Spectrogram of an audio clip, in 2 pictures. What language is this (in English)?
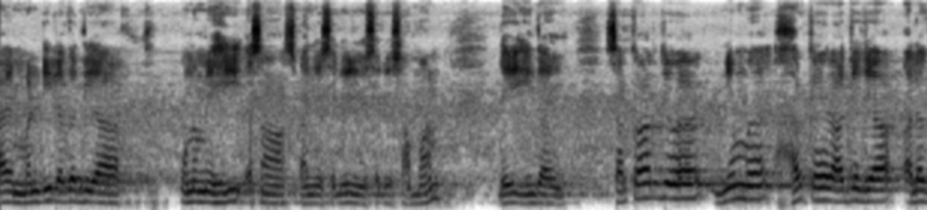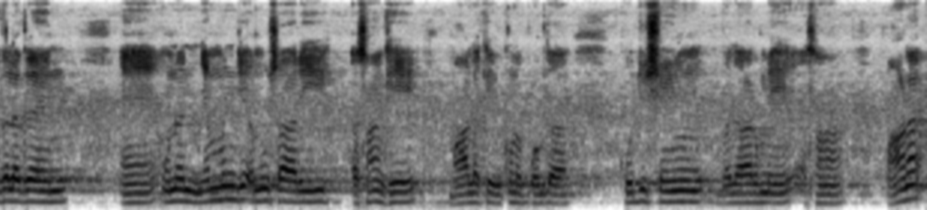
Sindhi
